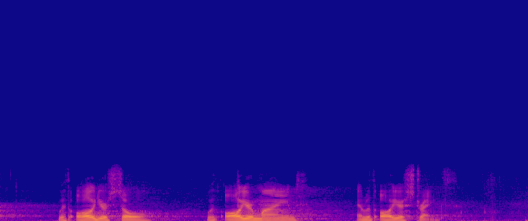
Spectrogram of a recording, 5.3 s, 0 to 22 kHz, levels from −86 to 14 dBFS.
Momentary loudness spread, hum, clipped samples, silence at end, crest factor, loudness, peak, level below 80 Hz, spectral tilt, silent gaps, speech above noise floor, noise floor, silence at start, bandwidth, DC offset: 20 LU; none; under 0.1%; 0.9 s; 16 dB; -21 LUFS; -6 dBFS; -54 dBFS; -11.5 dB/octave; none; 34 dB; -55 dBFS; 0.6 s; 5.4 kHz; under 0.1%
